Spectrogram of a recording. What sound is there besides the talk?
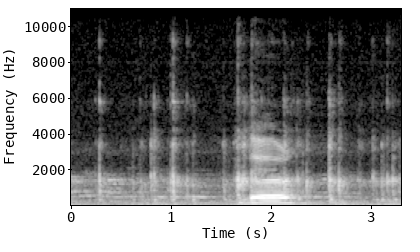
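typing on a computer keyboard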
